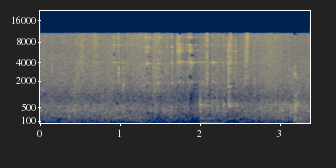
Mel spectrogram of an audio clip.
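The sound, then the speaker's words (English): Ice tinkling in the water glasses of the president's lawyer during his opening: a scattering of light, high-pitched clinks and ticks at an irregular pace over a steady low hiss, with no one speaking. “Listen to the sound of the ice tinkling in the lawyer's water glasses.”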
